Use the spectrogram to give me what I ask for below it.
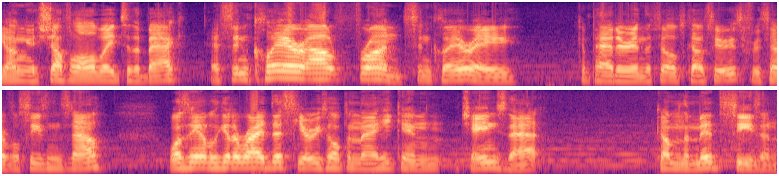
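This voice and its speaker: A man's fairly high voice with a bright, sharp tone at a fairly quick pace. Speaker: race commentator for simulated racing series. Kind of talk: motorsport play-by-play commentary.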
